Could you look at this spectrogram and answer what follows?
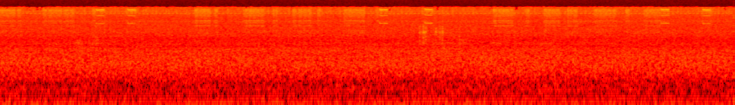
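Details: Steady low rumble of distant traffic and wind across an open field, with no clear animal calls.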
